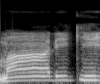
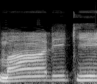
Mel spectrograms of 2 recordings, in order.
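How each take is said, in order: Both takes have the same delivery.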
